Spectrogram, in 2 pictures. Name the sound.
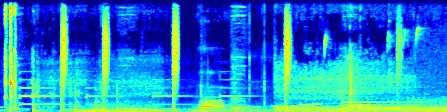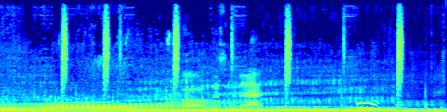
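car engine starting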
